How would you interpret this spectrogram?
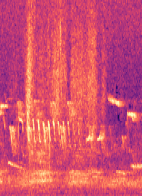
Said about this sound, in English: But there's an island in the lake behind me here where I'm sitting, and thousands of crows goes there every night from all over the area. They meet there at night and they roost there at night.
